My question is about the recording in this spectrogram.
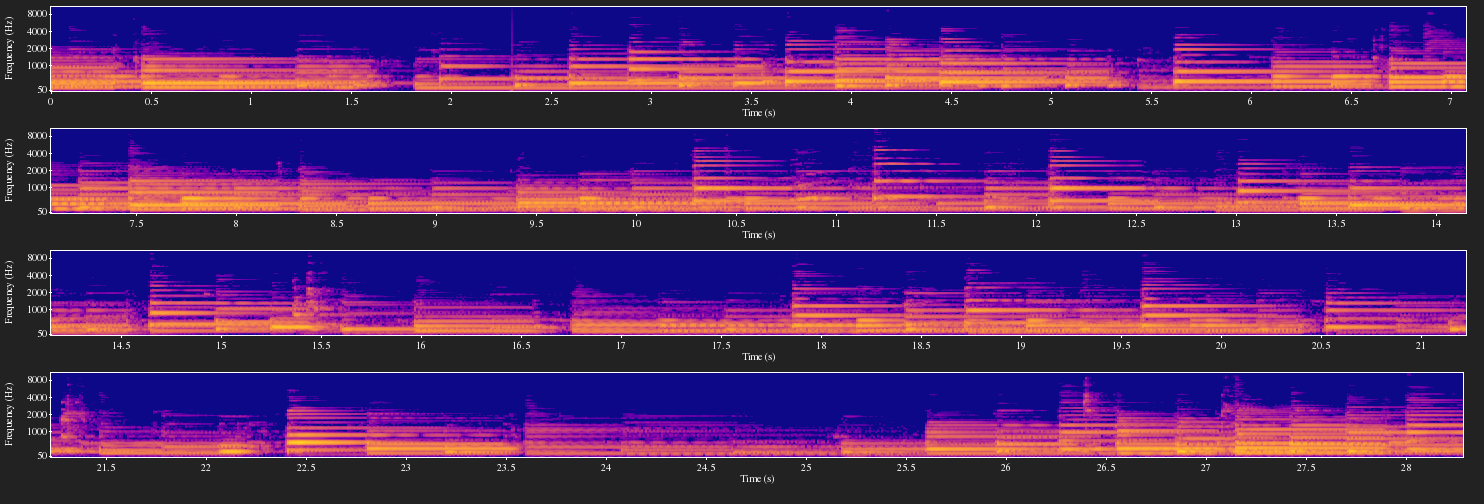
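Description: Solo nylon-string classical guitar, fingerpicked, with arpeggiated chords ringing over held bass notes. It goes softer briefly a little past two-thirds of the way through.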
